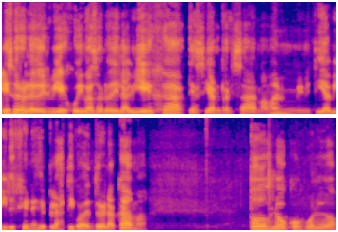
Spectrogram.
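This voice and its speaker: A woman speaks in a fairly low, dark, mellow voice at a moderate pace. The sound is dry and close with no echo. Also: ordinary pitch variation. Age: old. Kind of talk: casual chat.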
